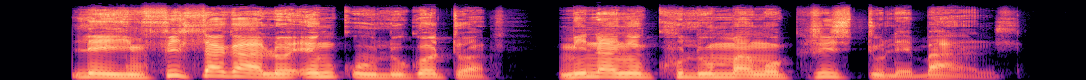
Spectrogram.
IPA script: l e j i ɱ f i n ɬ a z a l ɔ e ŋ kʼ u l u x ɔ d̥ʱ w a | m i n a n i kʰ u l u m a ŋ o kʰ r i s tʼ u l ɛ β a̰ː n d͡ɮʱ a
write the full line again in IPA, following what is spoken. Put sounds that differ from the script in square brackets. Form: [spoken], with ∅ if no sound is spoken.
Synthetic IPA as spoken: l e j i ɱ f i [∅] ɬ a [ɣ] a l ɔ e ŋ kʼ u l u [ɣ] ɔ d̥ʱ w a | m i n a [ŋ] i kʰ u l u m a ŋ o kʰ r i s tʼ u l ɛ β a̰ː n d͡ɮʱ a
